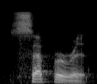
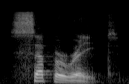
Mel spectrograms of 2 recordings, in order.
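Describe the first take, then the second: First: The final syllable sounds like "it". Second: The final syllable sounds like "eight". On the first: It is used as an adjective or noun. "如果是变成呃这个形容词或名词的时候，注意听，会变成是" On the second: It is used as a verb. "当你是这个动词 verb 的时候，要发成"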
